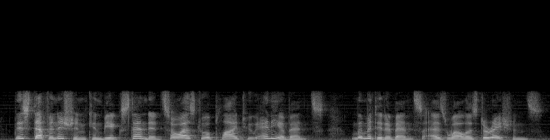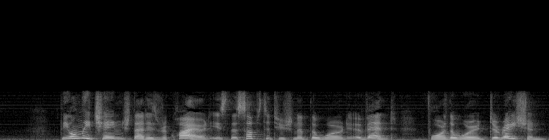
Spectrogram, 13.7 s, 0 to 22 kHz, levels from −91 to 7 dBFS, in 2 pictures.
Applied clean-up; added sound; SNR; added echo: none; none; none; none.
